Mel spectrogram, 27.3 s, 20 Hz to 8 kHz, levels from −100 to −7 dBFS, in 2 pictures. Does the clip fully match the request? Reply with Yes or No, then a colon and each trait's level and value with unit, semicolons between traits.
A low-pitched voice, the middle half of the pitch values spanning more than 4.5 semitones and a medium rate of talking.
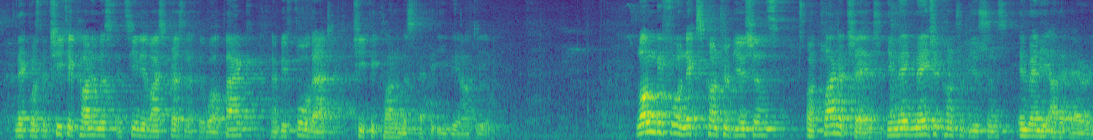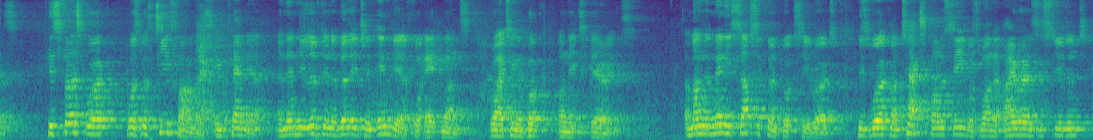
Yes: low, 130 Hz; average, 5.1 semitones; average, 180 wpm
